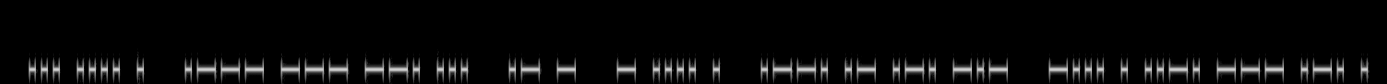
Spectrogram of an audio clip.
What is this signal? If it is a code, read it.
Morse code, heard as a keyed tone, about 20 wpm, 700 Hz. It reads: SHE JOGS AT THE PARK BEFORE
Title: Difficult Sentences with Hints - 20wpm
